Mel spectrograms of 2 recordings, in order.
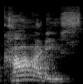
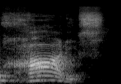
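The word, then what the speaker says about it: χάρις: que é graça favor Vale ressaltar que alguns pronunciam haris outro eh eh haris né n duas pronúncias Mas a nossa pronúncia é caris porque o ch é o k ele tem um som forte cultural Ok então está aí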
